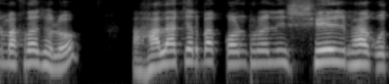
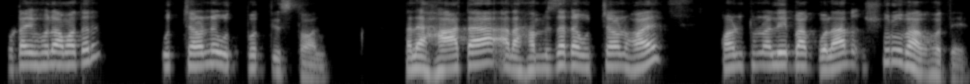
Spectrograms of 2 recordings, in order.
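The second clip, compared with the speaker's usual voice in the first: ordinary talk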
